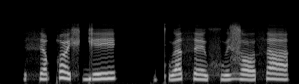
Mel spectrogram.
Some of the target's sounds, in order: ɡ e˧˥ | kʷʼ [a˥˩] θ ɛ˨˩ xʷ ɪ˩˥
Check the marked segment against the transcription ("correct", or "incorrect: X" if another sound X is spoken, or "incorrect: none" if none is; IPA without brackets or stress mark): incorrect: a˩˥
